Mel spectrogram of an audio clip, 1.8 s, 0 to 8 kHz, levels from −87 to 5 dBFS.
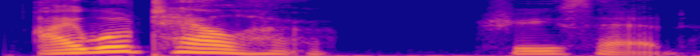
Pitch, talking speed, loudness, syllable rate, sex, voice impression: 175 Hz, 205 wpm, -19 LUFS, 4.9 syllables/s, female, very feminine, very adult-like, middle-aged, thin, tensed, powerful, bright, slightly hard, very clear, fluent, slightly raspy, slightly cute, cool, intellectual, refreshing, sincere, slightly calm, friendly, reassuring, unique, elegant, slightly wild, sweet, very lively, kind, slightly intense, light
